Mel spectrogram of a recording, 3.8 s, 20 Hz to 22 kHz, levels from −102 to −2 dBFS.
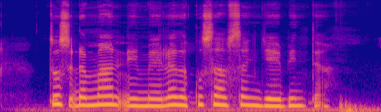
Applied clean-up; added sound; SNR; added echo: none; none; none; none.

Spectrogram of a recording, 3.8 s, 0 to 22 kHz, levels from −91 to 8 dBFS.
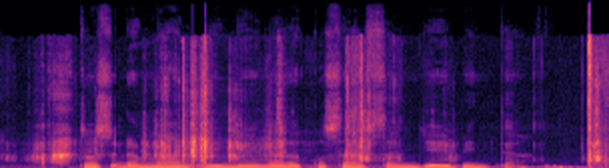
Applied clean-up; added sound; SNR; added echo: none; Fire; 1 dB; none.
